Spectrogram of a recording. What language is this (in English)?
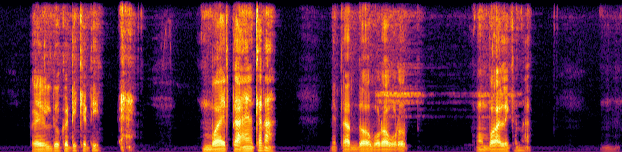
Santali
